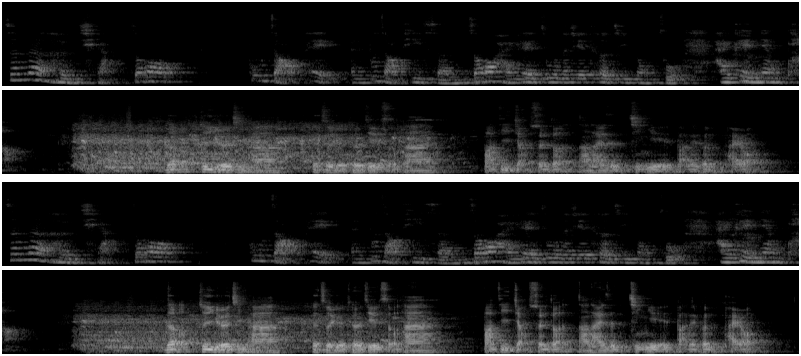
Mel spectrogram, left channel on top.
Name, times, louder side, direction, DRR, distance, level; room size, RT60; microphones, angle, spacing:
voice 1, 0.0-1.8 2.5-8.2 8.7-9.6, left 1 dB, 40° left, 2 dB, 0.9 m, -43 dB
Chuckle chortle, 8.6-12.7, left 4 dB, 80° left, 0.5 m, -37 dB
voice 2, 9.6-10.8 11.1-12.3 12.8-15.5, right 3 dB, 35° right, 6 dB, 0.3 m, -30 dB
3.8 x 3.0 x 3.8 m, 0.78 s
head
